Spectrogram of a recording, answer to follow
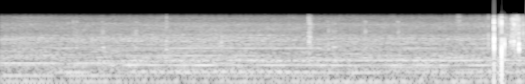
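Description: Faint steady background hum with a few light ticks and one small click about four seconds in.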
